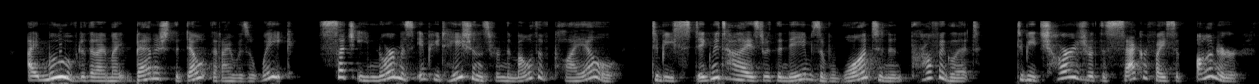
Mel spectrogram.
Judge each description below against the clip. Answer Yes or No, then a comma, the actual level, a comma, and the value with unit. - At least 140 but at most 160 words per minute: No, average, 180 wpm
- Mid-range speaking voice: No, high, 195 Hz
